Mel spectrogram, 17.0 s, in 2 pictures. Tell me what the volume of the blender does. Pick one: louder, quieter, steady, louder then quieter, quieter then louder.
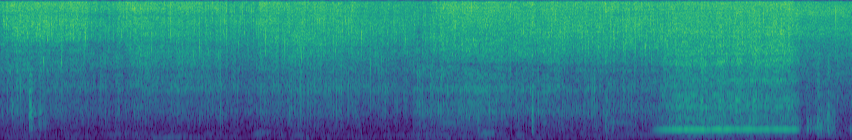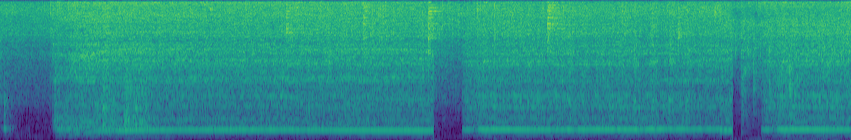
steady.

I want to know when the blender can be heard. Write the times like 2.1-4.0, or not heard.
6.5-16.9.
